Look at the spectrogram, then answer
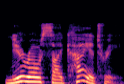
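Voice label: "neuropsychiatry", British English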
